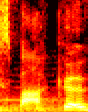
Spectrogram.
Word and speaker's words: Spock: Quando cominciai a guardarla, eh, come molti e molte, mi fissai sul personaggio di Spock, anzi Spark, come a quell'epoca lo pronunciavano, lo pronuncierò sempre io.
